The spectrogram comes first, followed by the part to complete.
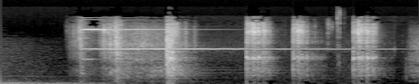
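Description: Cash-register sound effect: a bell rings out about a second in and keeps sounding, over a run of sharp mechanical clunks and clacks, with the tail of the previous effect fading away just before.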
